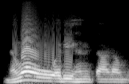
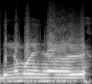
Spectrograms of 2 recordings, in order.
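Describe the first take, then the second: First: It is said calmly with joyful feeling. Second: It is rattled off very quickly. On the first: It is recited with devotion and understanding. The speaker calls it right. "उल्लास से बोलो" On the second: It is recited mechanically without attention. The speaker calls it wrong. "इतनी तेजी से राजधानी की"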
